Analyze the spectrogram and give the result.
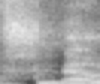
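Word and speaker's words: sneaux: orleans we do something we call snow day and it's spelled s-n-e-a-u-x kind of that cajun style basically we bring in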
